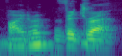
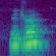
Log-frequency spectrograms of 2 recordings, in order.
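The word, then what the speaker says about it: Vydra: the the goal when i call them hydra but it's not pronounced hydra is it it's vydera vidra he uh he's on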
